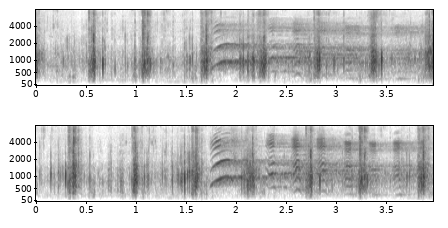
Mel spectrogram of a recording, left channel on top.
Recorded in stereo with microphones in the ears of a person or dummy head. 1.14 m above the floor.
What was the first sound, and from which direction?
A giggle, 30° right (ahead or behind).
